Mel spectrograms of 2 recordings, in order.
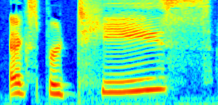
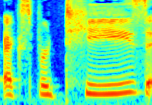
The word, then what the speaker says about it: expertise: Expertise or expertise, it's pronounced both ways, whatever way you like.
